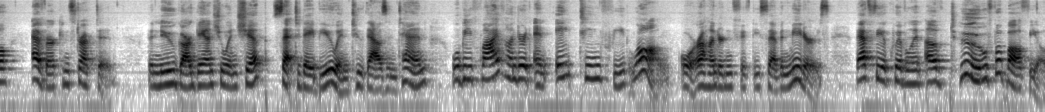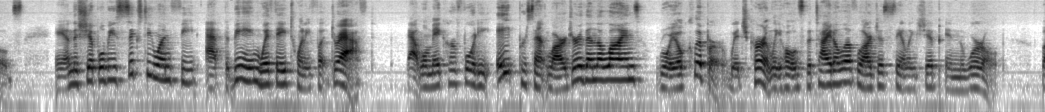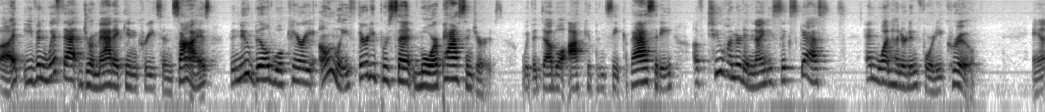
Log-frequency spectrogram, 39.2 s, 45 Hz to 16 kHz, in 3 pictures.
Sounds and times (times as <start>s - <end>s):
Speech: 0.0s - 38.4s.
